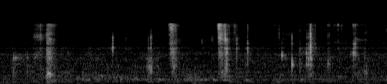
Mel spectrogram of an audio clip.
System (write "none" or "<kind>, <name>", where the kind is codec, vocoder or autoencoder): codec, SNAC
